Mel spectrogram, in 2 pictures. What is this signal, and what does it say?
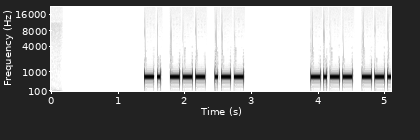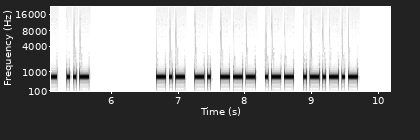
Morse code, heard as a keyed tone, about 25 wpm, 700 Hz. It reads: NOW YOU KNOW.
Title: 3x Word-Spacing - Sentences from Top 100 Words - 25wpm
